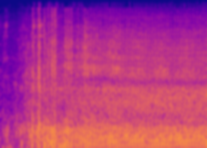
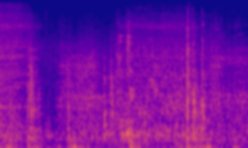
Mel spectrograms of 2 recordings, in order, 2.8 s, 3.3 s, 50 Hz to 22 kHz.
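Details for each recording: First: Mountfield 414/164 self-propelled mower rescued from a tip, restarted, drive works, running as it should: catches after a few pulls, then a quick even putter with no stumbles or surging. Normal running. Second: Non-running Mountfield 414/416 mower from the tip, pull-started on carb spray with dead man's handle off: ragged pops then a brief rough burst that dies; fires but won't run right, owner suspects gummed-up carburettor needing a clean.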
